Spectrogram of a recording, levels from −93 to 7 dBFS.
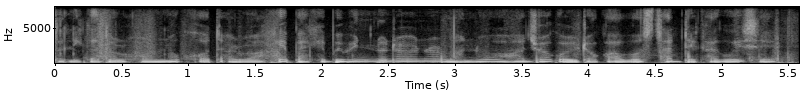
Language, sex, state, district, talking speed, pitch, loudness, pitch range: Assamese, female, Assam, Sonitpur, 150 wpm, 220 Hz, -15 LUFS, 210-265 Hz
